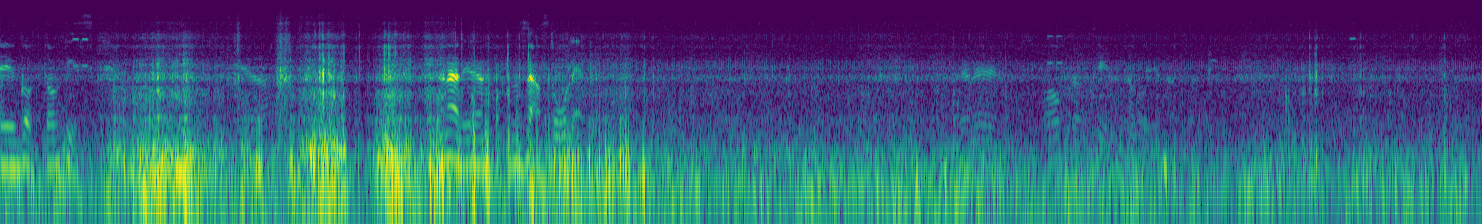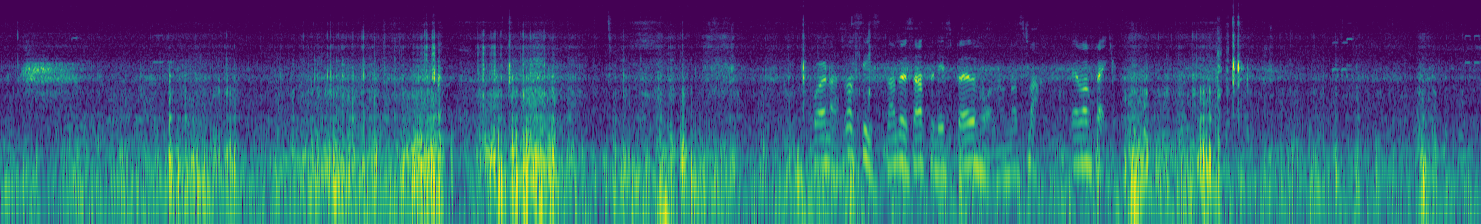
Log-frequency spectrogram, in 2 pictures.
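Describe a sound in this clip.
A fishing reel clicks and whirs as line is wound in.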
